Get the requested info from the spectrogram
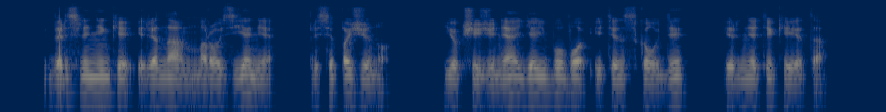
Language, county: Lithuanian, Vilnius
